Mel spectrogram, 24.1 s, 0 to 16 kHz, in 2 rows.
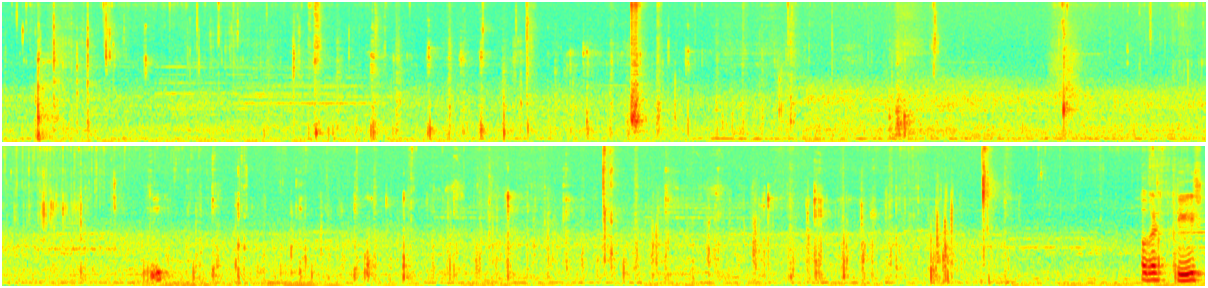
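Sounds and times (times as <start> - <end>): person chewing a burger: 0.0 - 9.5, 10.6 - 22.5.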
